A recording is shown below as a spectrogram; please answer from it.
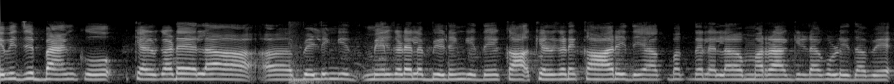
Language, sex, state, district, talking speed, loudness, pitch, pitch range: Kannada, female, Karnataka, Dharwad, 115 wpm, -20 LUFS, 230 Hz, 225-240 Hz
